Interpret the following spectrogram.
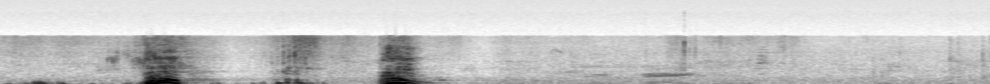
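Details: Two pit bull puppies playing together while Brutus, a Boxer, bullies them; three loud, rough, harsh growls burst out near two, three-and-a-half and five seconds, followed by quieter rustling and faint low grumbles.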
